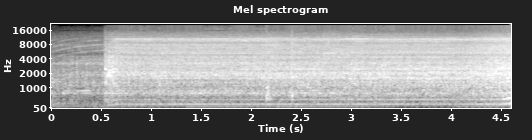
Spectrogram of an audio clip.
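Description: A food processor starts abruptly and runs steadily with a loud, close whirring drone as it chops washed eggplants for zacusca, without talk.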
